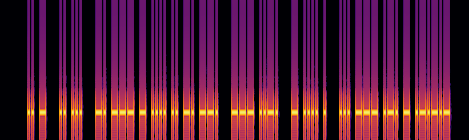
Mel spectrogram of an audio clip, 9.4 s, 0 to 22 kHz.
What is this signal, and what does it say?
Morse code, heard as a keyed tone, about 28 wpm, 700 Hz. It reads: IT IS NOTHING OF THE SORT.
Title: Sentences from Top 1300 Words 30wpm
